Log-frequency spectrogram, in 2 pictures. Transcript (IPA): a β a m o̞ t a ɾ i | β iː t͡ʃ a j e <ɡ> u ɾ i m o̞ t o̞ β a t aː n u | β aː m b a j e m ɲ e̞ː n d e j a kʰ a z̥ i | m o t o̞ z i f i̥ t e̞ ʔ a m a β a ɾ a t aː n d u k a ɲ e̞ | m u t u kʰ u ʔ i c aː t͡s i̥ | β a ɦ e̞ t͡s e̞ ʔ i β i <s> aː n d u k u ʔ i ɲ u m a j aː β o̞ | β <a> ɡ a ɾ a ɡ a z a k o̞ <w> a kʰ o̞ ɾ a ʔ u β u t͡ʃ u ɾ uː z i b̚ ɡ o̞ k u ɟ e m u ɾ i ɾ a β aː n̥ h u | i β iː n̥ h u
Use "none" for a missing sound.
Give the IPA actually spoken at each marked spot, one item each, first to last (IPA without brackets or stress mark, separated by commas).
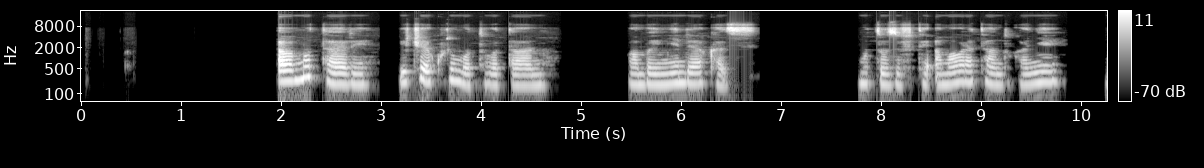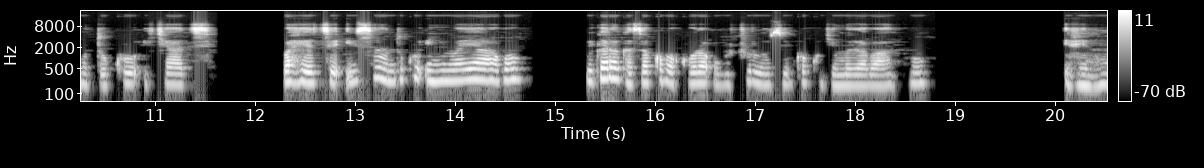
k, s, i, β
